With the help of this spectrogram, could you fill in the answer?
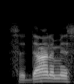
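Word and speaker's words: pseudonymous: look this up okay okay so the p is silent psydonymous sedonamus letter known as the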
